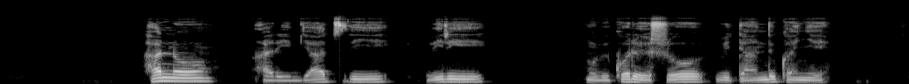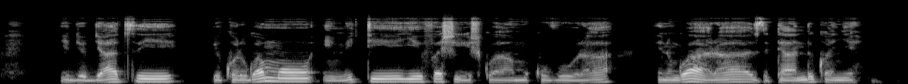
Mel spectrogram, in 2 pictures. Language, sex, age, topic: Kinyarwanda, male, 25-35, health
